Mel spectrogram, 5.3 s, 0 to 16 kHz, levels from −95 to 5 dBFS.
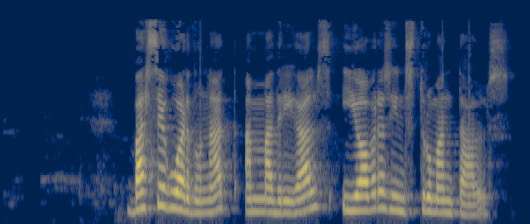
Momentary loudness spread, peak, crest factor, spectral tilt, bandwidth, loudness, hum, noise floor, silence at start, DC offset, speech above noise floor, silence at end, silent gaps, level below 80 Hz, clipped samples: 10 LU; -2 dBFS; 20 dB; -4.5 dB/octave; 11.5 kHz; -22 LUFS; none; -70 dBFS; 1.3 s; under 0.1%; 48 dB; 0.3 s; none; -74 dBFS; under 0.1%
